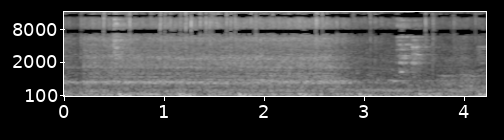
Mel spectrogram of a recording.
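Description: Corded electric hair dryer blowing onto burning charcoal in a brick grill, fanning the coals into flame: a steady motor whine over rushing air, which drops away about three seconds in.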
